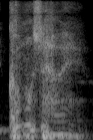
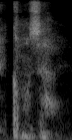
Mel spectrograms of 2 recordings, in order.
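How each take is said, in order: First: Said in the usual way. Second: Gasp, then a breathless whisper; amazed gasp. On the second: Acted. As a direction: whisper it in stunned awe. Believer amazed by fake prophet. (susurro asombrado con un jadeo)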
